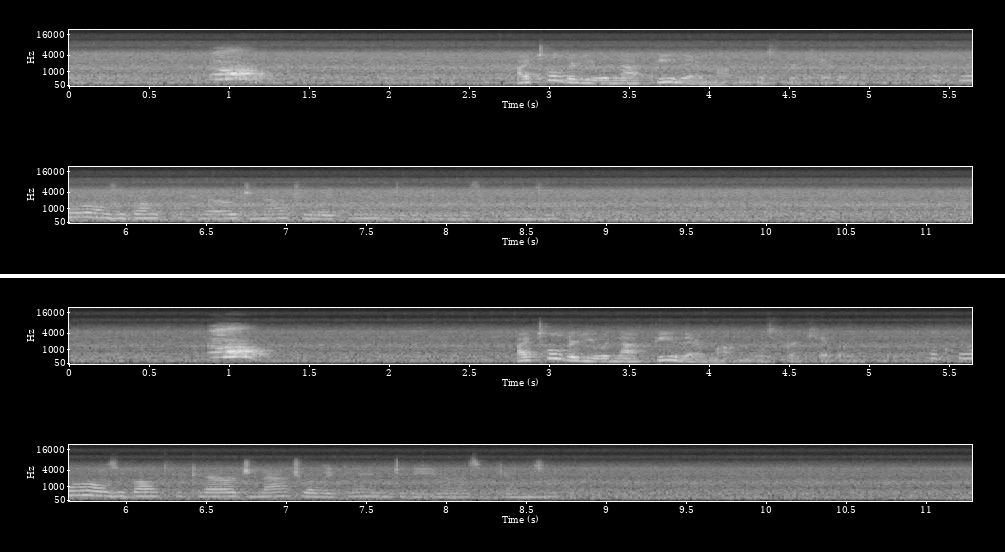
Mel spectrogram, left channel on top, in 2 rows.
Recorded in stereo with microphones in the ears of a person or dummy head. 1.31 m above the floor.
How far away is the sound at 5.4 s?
About 0.6 m.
